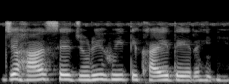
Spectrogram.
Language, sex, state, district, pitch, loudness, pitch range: Hindi, female, Uttar Pradesh, Lucknow, 215 Hz, -15 LUFS, 195-225 Hz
